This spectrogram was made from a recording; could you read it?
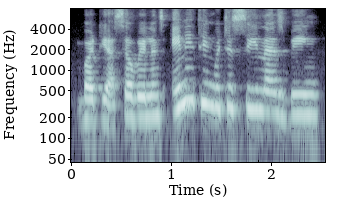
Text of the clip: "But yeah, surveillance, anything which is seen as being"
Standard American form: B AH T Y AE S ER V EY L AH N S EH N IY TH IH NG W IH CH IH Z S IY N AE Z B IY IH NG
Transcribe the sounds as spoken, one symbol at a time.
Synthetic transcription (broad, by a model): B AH T Y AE S ER V EY L AH N S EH N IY T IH NG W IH CH IH Z S IY N AE Z B IY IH NG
